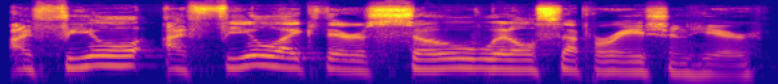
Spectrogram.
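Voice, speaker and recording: Male sports co-host, slightly high voice, conversational, weighing his opinions aloud with some hesitation. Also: expressive, darkish tone, clean tone. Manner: hesitant, thinking aloud, measured. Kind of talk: casual sports discussion.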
